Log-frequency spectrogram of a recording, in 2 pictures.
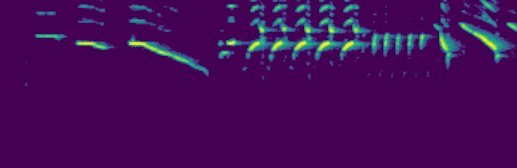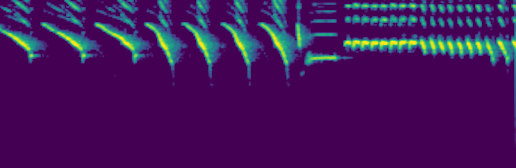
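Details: Yellow canary singing: a long falling whistle, then rapid rolling trills and a run of steep downslurred notes repeated about three per second, ending in a fast buzzy high trill; no other sounds.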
